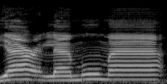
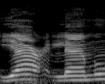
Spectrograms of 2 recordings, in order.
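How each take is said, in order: First: ما drawn out one alif long after یعلم; stretched alif. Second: یعلم with the mim kept short, not drawn out; یعلم said without stretching. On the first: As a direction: lengthen the ma. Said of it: "الف مدہ ہے تو اسے آپ نے کھینچ کر پڑھنا ہے". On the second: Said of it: "اس میم کو نہیں کھینچا جائے گا". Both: Shown as a demonstration.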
